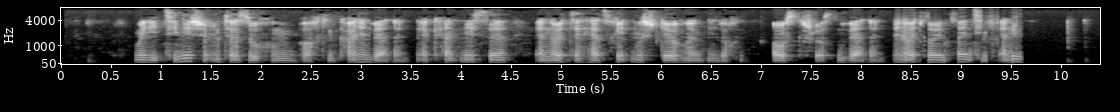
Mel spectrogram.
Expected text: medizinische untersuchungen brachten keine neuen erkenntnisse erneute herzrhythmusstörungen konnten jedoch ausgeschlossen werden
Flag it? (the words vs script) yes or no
yes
